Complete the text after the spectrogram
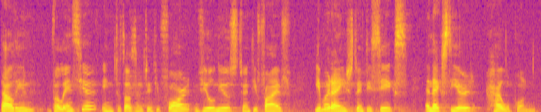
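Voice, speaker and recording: A woman speaks with a non-native accent. Her pitch is fairly high and her pace fairly slow. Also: ordinary pitch variation. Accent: non-native English accent, self-noted. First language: Portuguese. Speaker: panel moderator. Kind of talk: panel moderation. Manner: halting.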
